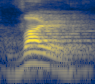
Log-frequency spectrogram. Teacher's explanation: this R is preceded by this consonant L which produces a consonant sound, so it will be kept silent while pronouncing this word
